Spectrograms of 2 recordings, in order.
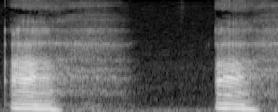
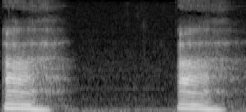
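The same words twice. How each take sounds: First: Ah pushed louder with strong air; ah with a forceful h out the front of the mouth. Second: Ah with a soft throat h. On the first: Teacher shows the second, forceful ha. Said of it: "the second one is". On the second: Teacher shows the first, soft ha. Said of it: "the soft one, will be". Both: Shown as a demonstration.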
